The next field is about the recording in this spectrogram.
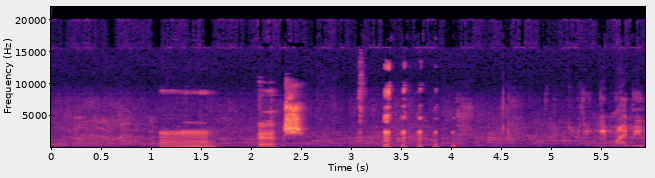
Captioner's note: chuckling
